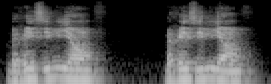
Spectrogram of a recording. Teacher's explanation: a gente chama de vogal nasal, né? Pronuncia aqui com nariz.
